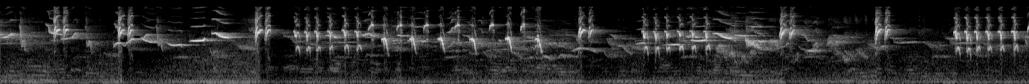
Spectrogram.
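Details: Caged Oriental magpie-robin in full song with rich fill-in phrases, used to stir lazy birds to sing. Bursts of quick, high repeated notes alternate with slurred whistles and short pauses, the phrases shifting constantly.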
